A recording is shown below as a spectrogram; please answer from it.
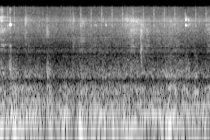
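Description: Room tone during a pause in speech: a low steady hum with a few faint soft ticks.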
